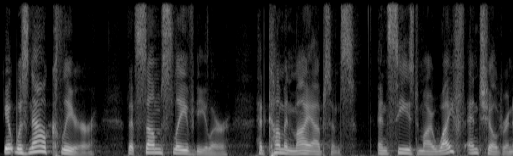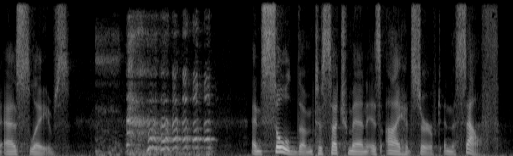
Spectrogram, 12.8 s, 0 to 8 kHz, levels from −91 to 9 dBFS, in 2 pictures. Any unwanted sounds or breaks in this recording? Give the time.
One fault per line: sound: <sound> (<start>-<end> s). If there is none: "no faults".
sound: laugh (7.6-9.1 s)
